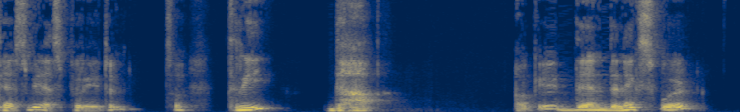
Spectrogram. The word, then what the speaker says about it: Tridha: In the next word, Tridha, the second letter Dha is an aspirated consonant.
